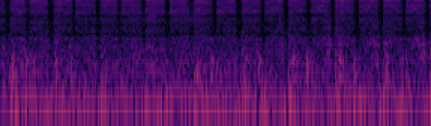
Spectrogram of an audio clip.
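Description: A Scotch-Brite abrasive pad rubs back and forth along the edge of a damaged Garmin Force boat propeller, giving a steady, close, raspy scrubbing with a quick regular rhythm and no voices.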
